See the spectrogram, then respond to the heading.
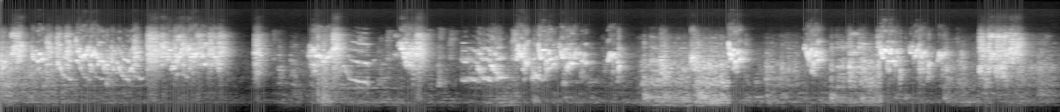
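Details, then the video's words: Budgerigars, caged indoors, singing to stimulate mating: continuous scratchy chattering warble with squawks and buzzy notes, busy and overlapping, broken by one short pause. "بهذا الصوت ستتزاوج طيور البادجي غصبا عنها"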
